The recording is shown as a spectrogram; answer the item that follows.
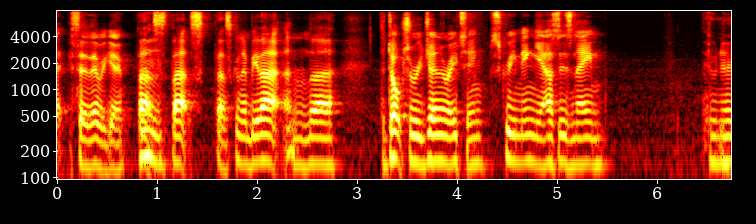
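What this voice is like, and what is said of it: Usual voice. Nothing is said of it.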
